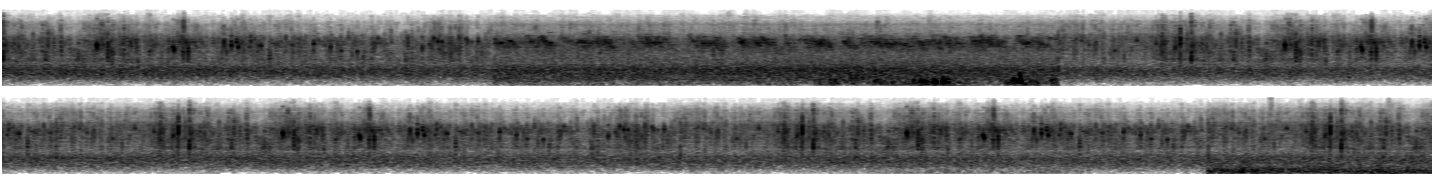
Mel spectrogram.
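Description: Chicken pieces frying in hot oil in a pan: a steady crackling sizzle full of small pops. A low rumble joins near the end.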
